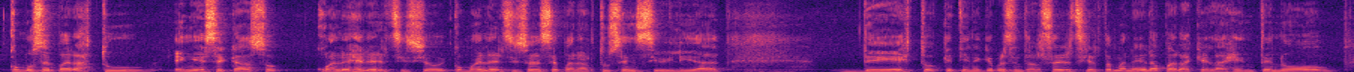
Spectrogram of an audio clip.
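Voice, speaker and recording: A man's voice: a little high, steady tone, a little fast, darkish tone, slightly rough. A man interviewing casually, rephrasing his questions informally as he goes.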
